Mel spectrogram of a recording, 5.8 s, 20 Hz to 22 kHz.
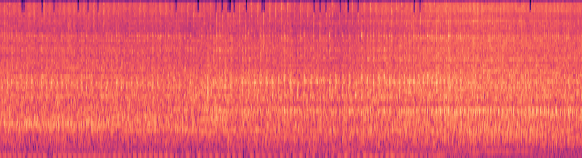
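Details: Honda Fan 125 motorcycle: small single idling with an uneven, clattery tapping over the exhaust beat, not settling into a clean rhythm; unidentified abnormal internal engine noise.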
